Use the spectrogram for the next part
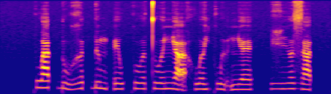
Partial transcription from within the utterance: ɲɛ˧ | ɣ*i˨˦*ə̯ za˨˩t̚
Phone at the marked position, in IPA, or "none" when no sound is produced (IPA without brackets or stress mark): i˨˦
